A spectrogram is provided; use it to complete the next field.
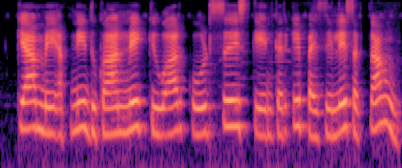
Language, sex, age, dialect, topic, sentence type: Hindi, female, 18-24, Awadhi Bundeli, banking, question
